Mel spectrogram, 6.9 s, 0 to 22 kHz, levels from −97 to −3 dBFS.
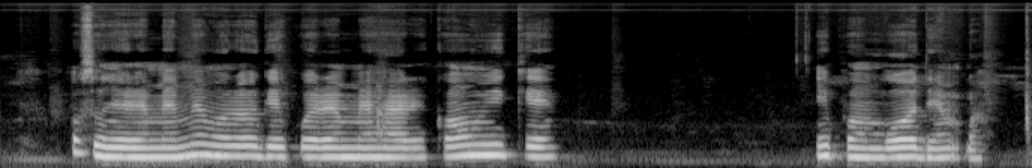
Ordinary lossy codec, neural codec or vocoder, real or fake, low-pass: none; none; real; none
